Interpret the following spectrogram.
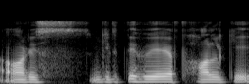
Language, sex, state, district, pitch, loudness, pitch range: Chhattisgarhi, male, Chhattisgarh, Rajnandgaon, 115 Hz, -20 LUFS, 110-120 Hz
